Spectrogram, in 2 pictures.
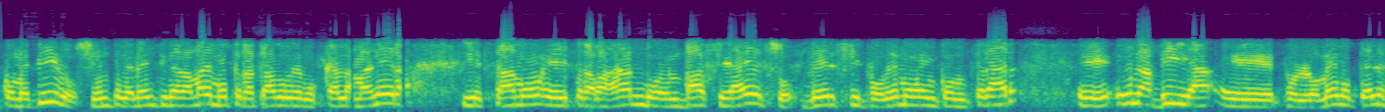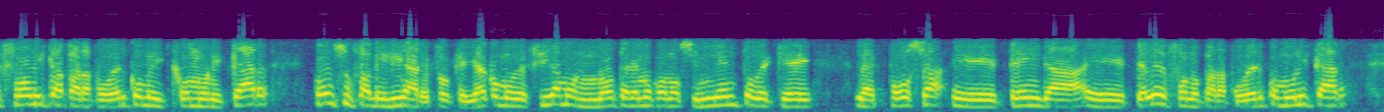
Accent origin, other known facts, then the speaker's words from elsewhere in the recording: Cuba; por venir a hacer asistencia a Santiago de Cuba como un cubano más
